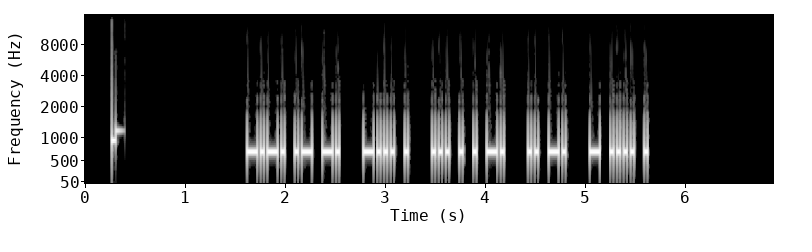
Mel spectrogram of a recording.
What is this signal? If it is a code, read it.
Morse code, heard as a keyed tone, about 34 wpm, 700 Hz. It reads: CAN BE SEEN IN THE
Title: Sets of 5 Words Encore2 35wpm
